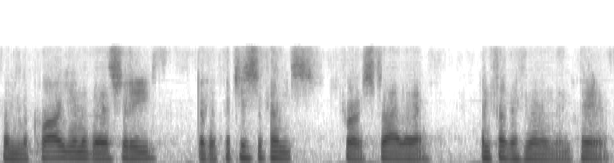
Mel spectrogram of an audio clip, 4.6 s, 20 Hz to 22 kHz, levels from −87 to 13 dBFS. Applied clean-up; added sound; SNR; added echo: neural separator model SepFormer DNS4.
